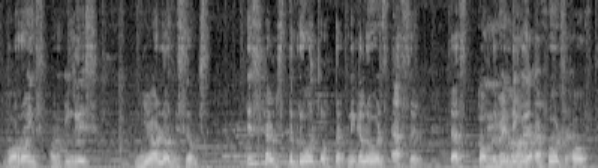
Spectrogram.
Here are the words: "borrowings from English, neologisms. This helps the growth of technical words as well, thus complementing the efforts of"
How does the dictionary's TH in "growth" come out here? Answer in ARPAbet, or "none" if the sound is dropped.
S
